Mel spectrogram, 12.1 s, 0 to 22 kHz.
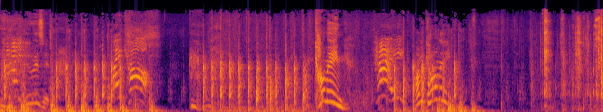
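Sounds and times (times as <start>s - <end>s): rapid knocking on door: 0.0s - 6.4s, 7.8s - 9.8s.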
